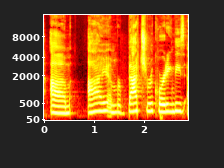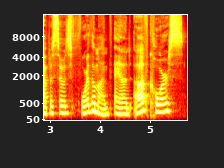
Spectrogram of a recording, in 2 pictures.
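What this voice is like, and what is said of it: Scratchy, hoarse voice. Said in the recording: “my voice is a little bit scratchy today ... been sick the last couple of weeks and just getting my voice back, so it may sound a little bit scratchy”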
